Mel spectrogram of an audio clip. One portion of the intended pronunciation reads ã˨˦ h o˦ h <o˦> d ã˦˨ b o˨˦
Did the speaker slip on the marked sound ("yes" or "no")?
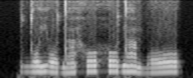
no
